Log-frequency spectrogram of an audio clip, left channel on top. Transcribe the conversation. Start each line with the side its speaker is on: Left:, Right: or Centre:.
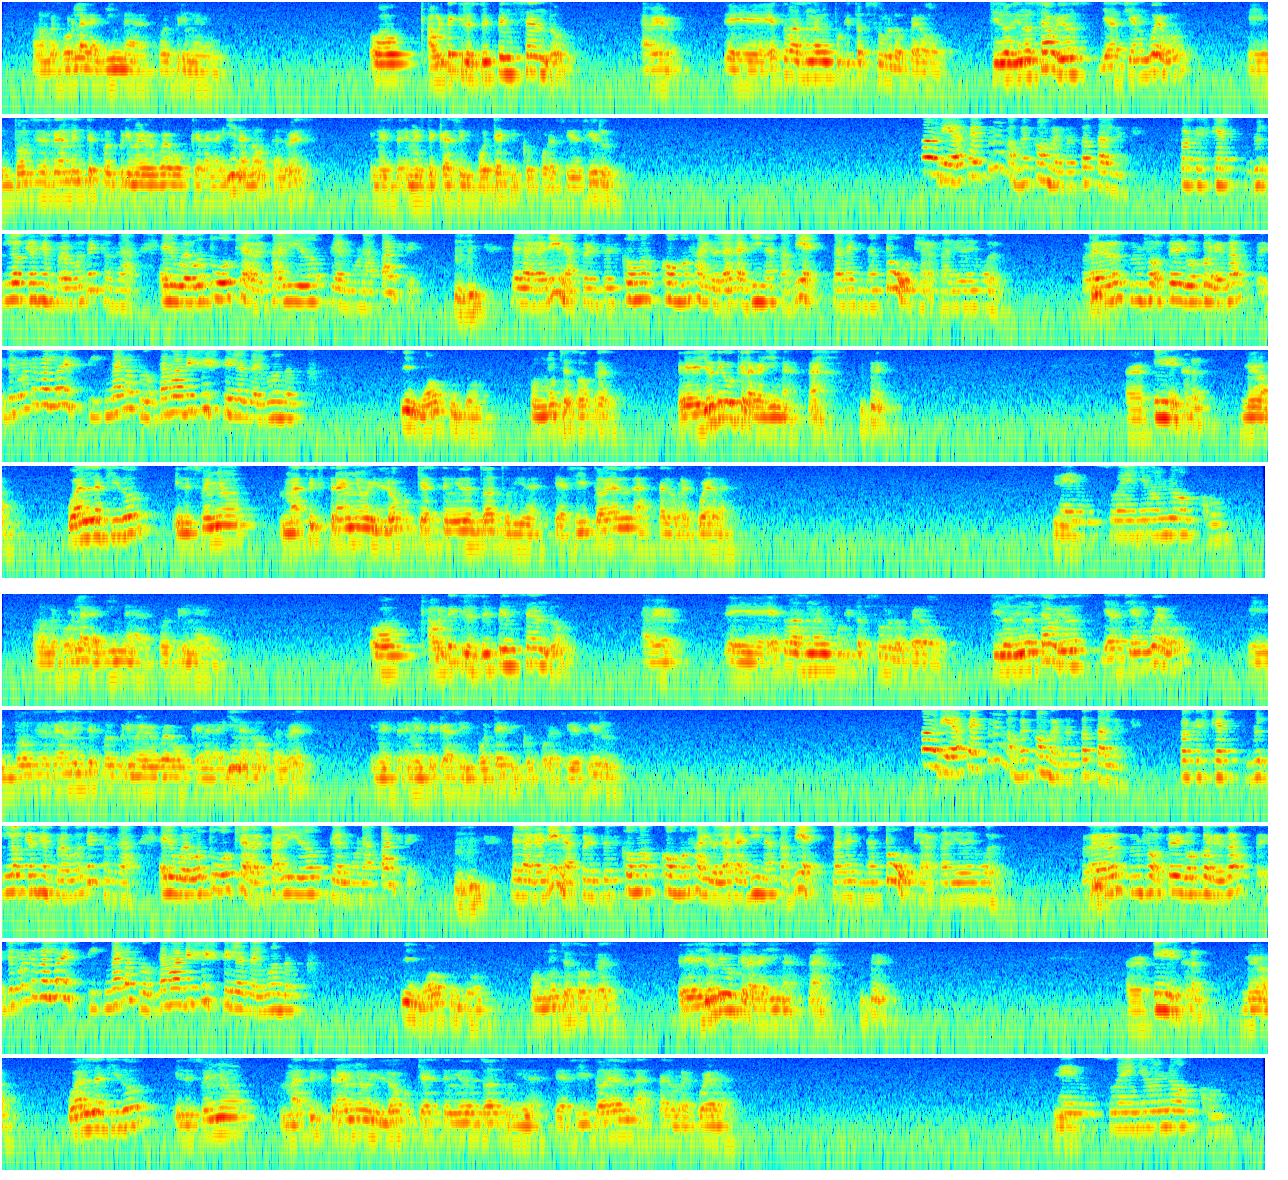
Left: a lo mejor la gallina fue primero. O ahorita que lo estoy pensando, A ver, eh, esto va a sonar un poquito absurdo, pero si los dinosaurios ya hacían huevos, eh, entonces realmente fue primero el huevo que la gallina, ¿no? Tal vez. En este, en este caso hipotético, por así decirlo.
Right: Podría ser, pero no me convences totalmente, porque es que lo que siempre hemos dicho, o sea, el huevo tuvo que haber salido de alguna parte.
Left: Ujú.
Right: de la gallina, pero entonces, ¿cómo, cómo salió la gallina también? La gallina tuvo que haber salido de un huevo. Entonces,
Left: Sí,
Right: <laughs> no te digo, con esa, yo creo que esa es la dif- una de las preguntas más <laughs> difíciles del mundo.
Left: sí, no, junto con muchas otras. Eh, yo digo que la gallina. <laughs> A ver,
Right: Listo.
Left: me va. ¿Cuál ha sido el sueño más extraño y loco que has tenido en toda tu vida? Que así todavía hasta lo recuerdas. Y
Right: Pero un sueño loco.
